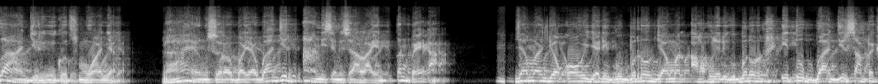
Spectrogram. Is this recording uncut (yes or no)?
yes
